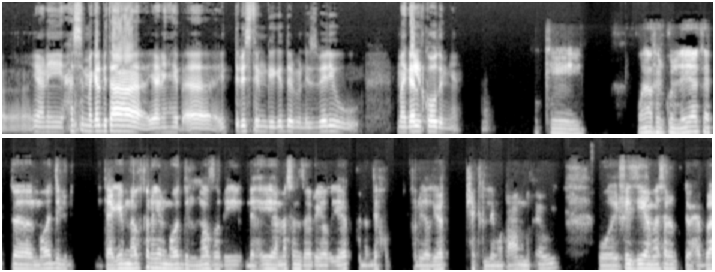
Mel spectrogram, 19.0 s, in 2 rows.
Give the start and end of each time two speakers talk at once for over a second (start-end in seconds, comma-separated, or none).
none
